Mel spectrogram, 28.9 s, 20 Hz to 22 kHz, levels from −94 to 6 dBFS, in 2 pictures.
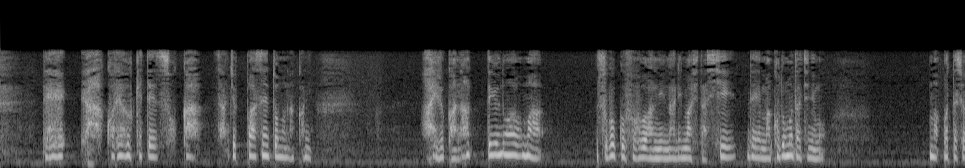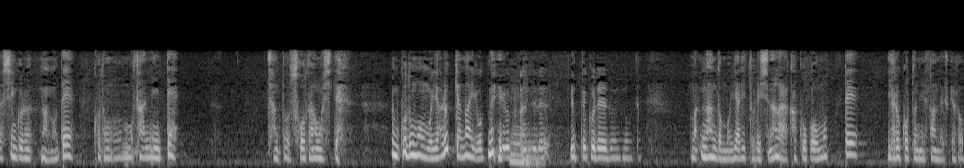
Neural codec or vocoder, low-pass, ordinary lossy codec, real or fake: vocoder, 22.05 kHz, 80 mel bands, Vocos; 7.2 kHz; none; fake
